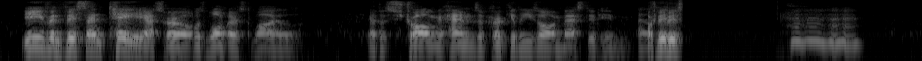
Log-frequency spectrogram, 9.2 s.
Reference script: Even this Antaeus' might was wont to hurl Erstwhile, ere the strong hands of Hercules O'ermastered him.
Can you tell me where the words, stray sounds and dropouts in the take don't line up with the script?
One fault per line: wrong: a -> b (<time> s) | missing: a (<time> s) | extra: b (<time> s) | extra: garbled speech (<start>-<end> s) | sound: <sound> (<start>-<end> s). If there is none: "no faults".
wrong: might -> hurl (1.6 s)
missing: to hurl (2.3 s)
extra: garbled speech (6.4-6.8 s)
sound: laugh (7.8-8.7 s)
